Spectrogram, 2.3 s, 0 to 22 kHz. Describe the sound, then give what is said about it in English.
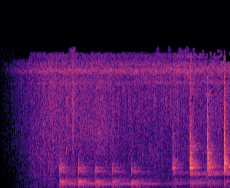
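Rhythmic metallic scraping and stirring of slivered almonds sautéing in margarine in a huge aluminum pot outside at a kitchen cooking for 2,000, with a series of ringing strokes, a brief pause, then a few louder strokes. “She sautés slivered almonds in margarine in a huge aluminum pot outside at the nonprofit organization Ahla Fawda.”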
